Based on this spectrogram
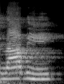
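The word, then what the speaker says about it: נביא: La gematría de esta palabra profeta, en el hebreo se dice naví o naví, se escribe con 3 consonantes, y que la sumatoria de estas 3 consonantes me da 7.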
